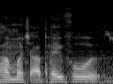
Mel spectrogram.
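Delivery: ordinary talk, nothing marked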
